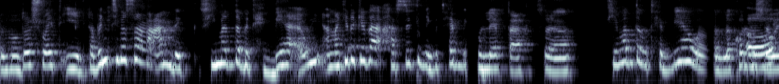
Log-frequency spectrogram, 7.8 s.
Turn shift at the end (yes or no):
yes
